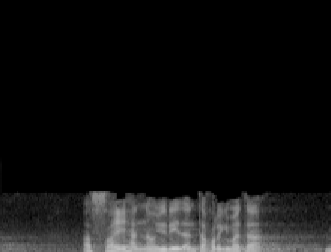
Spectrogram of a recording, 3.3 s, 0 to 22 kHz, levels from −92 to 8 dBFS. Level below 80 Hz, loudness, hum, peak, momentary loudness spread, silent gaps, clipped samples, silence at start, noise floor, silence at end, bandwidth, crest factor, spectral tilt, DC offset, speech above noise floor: -50 dBFS; -22 LUFS; none; -8 dBFS; 17 LU; none; under 0.1%; 0 s; -53 dBFS; 0 s; 5.4 kHz; 16 dB; -11.5 dB/octave; under 0.1%; 31 dB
